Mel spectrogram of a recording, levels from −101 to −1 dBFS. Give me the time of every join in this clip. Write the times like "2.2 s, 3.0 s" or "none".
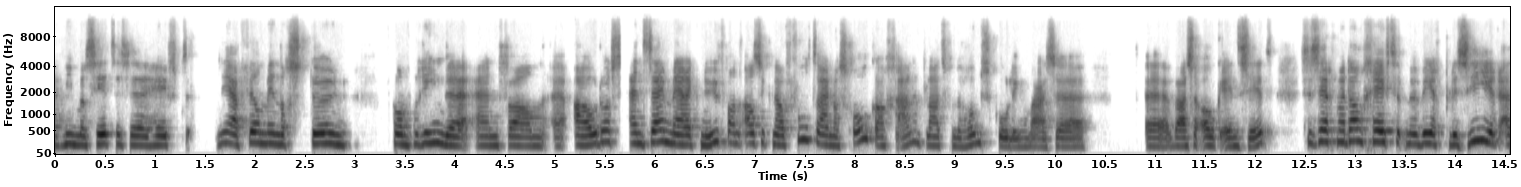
5.6 s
